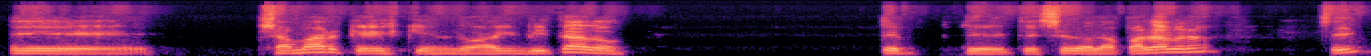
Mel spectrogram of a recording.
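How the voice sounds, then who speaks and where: A man's voice: mid-range voice, slow pace, lo-fi sound. A man hosting an online talk series, introducing a guest with hesitant speech and many fillers.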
